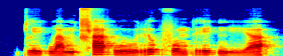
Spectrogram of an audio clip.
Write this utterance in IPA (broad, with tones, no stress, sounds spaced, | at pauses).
k l i˨˩ ʔ w a˩˦ m t͡ɕʰ a˦˥ ʔ w uː˨˩ r u˥˩ ʔ f o˧ m p r i˥˩ ʔ ŋ i˩˦ a̯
